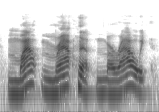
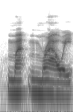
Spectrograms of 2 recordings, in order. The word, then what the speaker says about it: Maori: He has actually picked up the lead with the Marawi. How do you say that, Ben? Marawi? The Bloody Which Tongue one are we people. on? The Bloody Tongue people. Maori.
